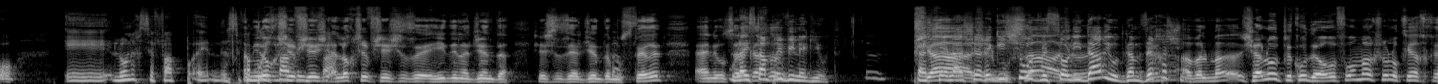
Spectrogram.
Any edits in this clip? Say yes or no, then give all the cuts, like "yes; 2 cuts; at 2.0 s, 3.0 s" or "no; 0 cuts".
yes; 1 cut; at 9.1 s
